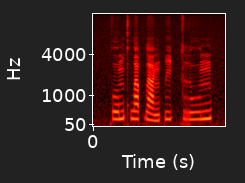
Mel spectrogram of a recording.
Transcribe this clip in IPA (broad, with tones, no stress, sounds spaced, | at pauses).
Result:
k o˦˥ m kʰ w a˦˥ p̚ l a˩˦ ŋ p i˦˥ ʔ k r u˦˥ n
